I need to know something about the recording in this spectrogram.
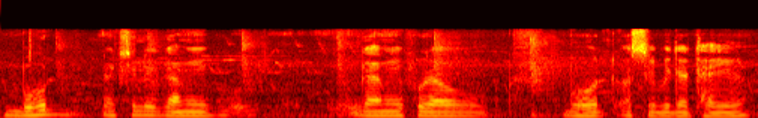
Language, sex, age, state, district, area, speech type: Bodo, male, 45-60, Assam, Udalguri, rural, spontaneous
